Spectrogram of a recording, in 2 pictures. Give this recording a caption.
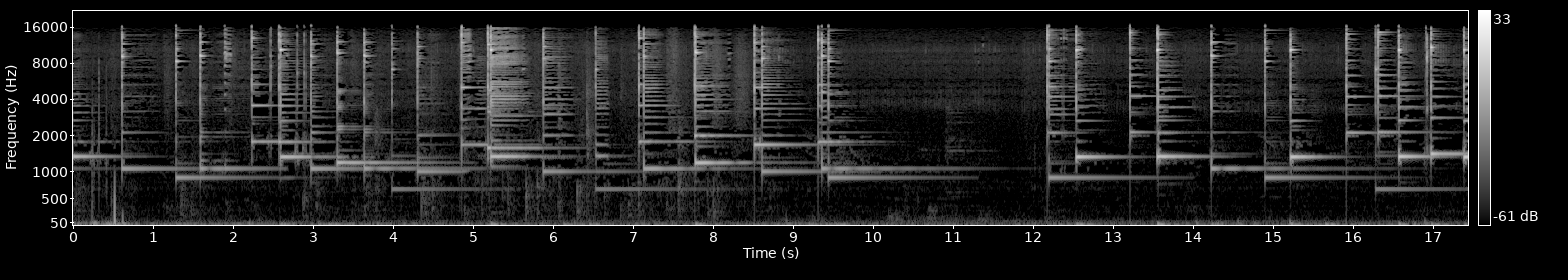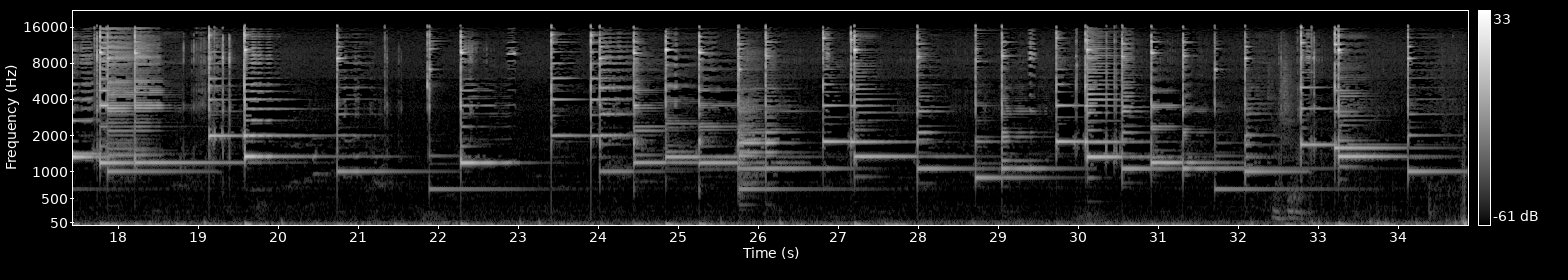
Song of an old alarm for babies.
Recorded with Zoom H4.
